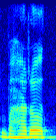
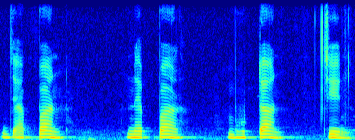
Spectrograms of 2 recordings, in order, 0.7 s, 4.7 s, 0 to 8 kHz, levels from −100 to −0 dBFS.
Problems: low volume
